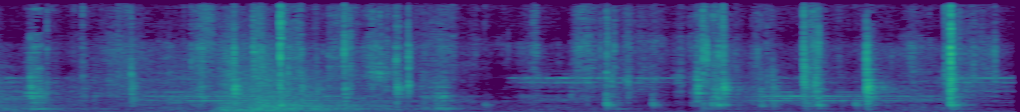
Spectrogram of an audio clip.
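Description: Gloved hands working a switch bracket and hardware inside a forklift's frame: scattered small clicks and knocks, with a short louder rustle about a second in.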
